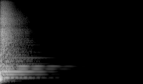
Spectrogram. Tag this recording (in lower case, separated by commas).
drum, snare drum, music, percussion, musical instrument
